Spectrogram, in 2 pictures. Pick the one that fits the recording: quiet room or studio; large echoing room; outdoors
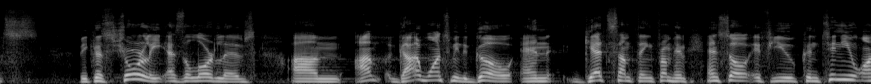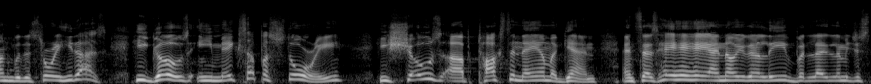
large echoing room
